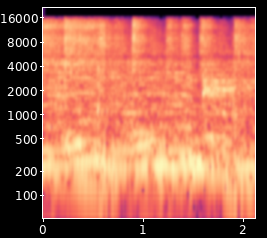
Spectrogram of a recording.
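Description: A live rock band playing loud: electric guitars and bass over a drum kit, with cymbals keeping a steady groove.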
